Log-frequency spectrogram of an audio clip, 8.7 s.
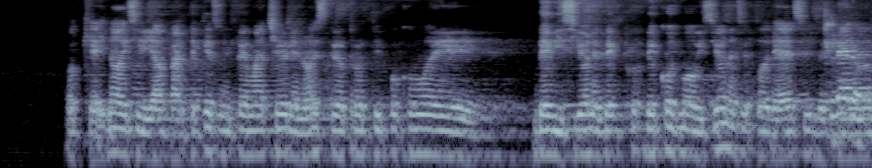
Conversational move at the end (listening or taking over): taking over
